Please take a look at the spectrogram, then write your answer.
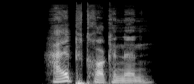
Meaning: inflection of halbtrocken: 1. strong genitive masculine/neuter singular 2. weak/mixed genitive/dative all-gender singular 3. strong/weak/mixed accusative masculine singular 4. strong dative plural
- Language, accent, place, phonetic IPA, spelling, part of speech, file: German, Germany, Berlin, [ˈhalpˌtʁɔkənən], halbtrockenen, adjective, De-halbtrockenen.ogg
